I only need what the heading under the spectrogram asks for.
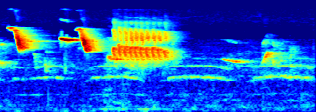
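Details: Saffron finch from a bred line singing quick falling chips, then a buzzy trilled note lasting under a second, followed by softer short notes.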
